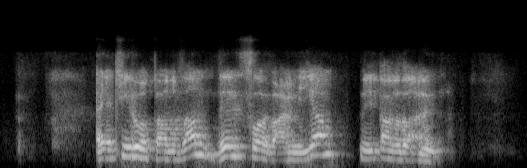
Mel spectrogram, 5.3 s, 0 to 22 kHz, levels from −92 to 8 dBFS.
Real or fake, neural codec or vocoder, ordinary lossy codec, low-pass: fake; codec, 16 kHz, 1.1 kbps, Voila-Tokenizer; Opus, 16 kbps; 7.2 kHz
